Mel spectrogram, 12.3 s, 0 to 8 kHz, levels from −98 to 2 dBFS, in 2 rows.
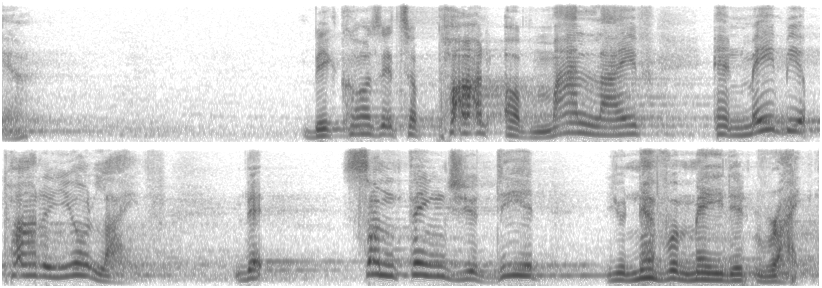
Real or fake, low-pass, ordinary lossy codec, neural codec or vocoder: real; 7.2 kHz; Opus, 64 kbps; none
